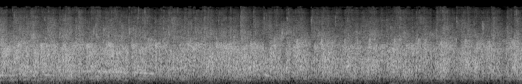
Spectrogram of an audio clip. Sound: applause

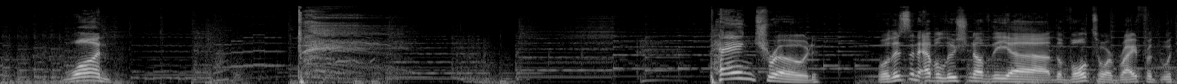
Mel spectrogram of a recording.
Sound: laughs

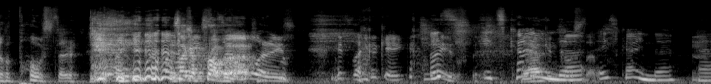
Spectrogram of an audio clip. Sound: laughter

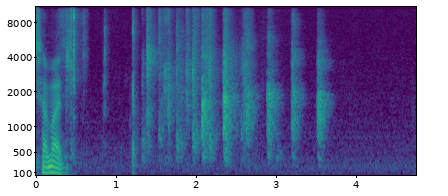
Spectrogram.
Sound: audience clapping

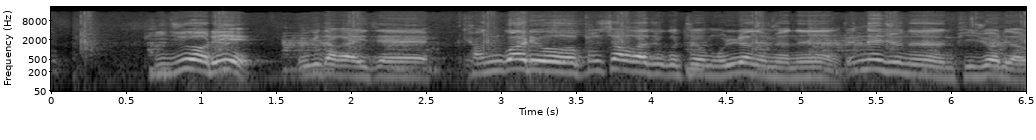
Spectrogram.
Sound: stirring

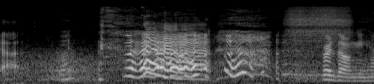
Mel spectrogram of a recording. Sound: laughs

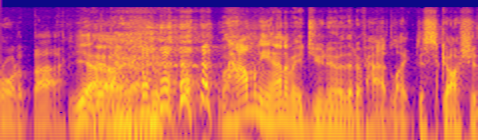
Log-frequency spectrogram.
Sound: laughing loudly

